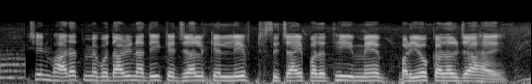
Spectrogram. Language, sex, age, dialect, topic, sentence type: Magahi, male, 18-24, Central/Standard, agriculture, statement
